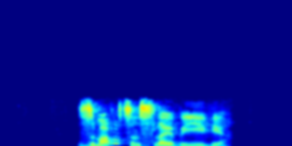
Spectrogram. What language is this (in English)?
Kabyle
